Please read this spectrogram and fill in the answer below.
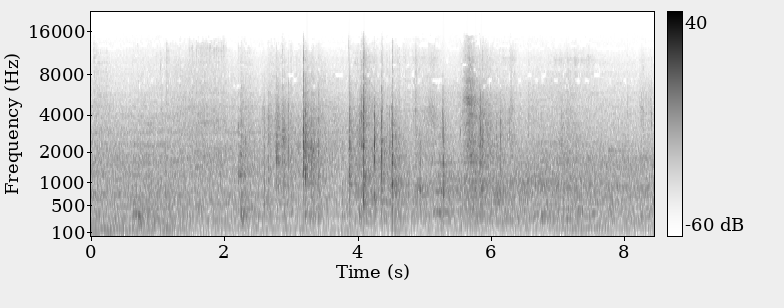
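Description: Paper handled and rustled, a run of sharp crackles and clicks over a few seconds in the middle, over a steady background hiss.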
